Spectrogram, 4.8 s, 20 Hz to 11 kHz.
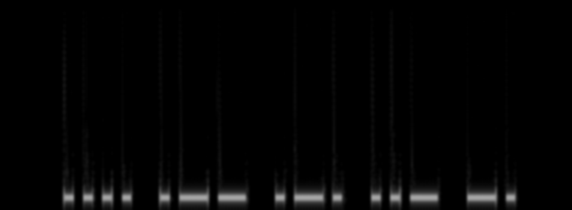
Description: Morse code, heard as a keyed tone, about 15 wpm, 700 Hz. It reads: HWRUN
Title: Code Groups - 5 Letters - 15wpm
